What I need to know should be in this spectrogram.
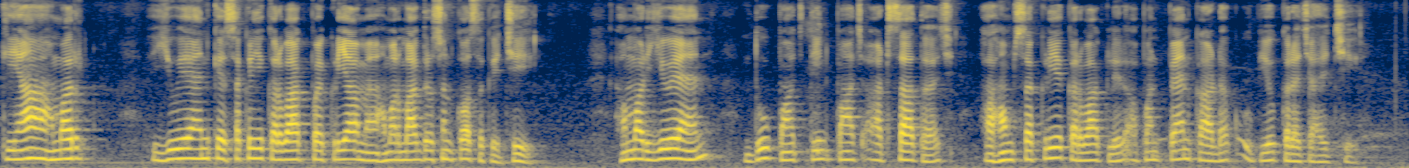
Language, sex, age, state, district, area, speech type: Maithili, male, 45-60, Bihar, Madhubani, rural, read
